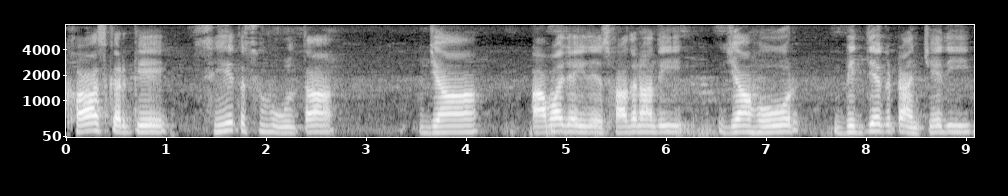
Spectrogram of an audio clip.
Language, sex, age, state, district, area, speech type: Punjabi, male, 45-60, Punjab, Gurdaspur, rural, spontaneous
